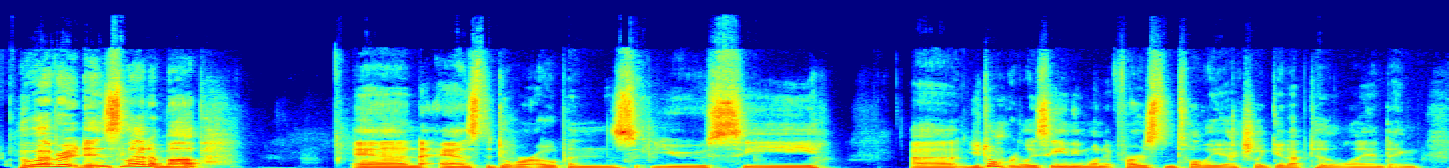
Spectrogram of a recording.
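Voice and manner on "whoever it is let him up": very high, loud shout. Voicing a character who shouts down a staircase to let someone up. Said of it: "he shouts down".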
